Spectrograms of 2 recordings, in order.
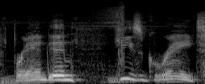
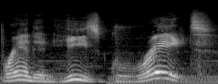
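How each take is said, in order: First: It sounds nervous, shaky and unconfident. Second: It sounds warm and sincerely approving. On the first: The speaker seems afraid of him. "I sound like I'm afraid of him" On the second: The speaker truly likes and admires him. "it comes with a tone of Brandon is he's great. We like him"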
